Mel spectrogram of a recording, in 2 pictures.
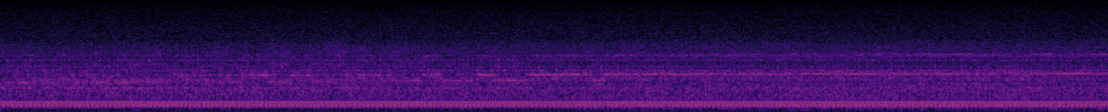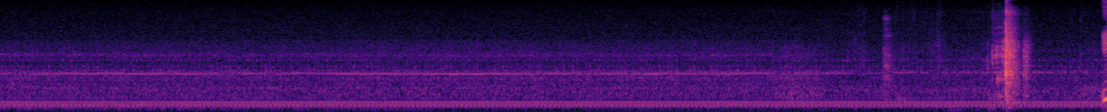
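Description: A hot air rework station blows at low airflow over a phone motherboard chip to reflow its solder: a faint, steady hum with a thin high whine that fades out near the end. Just before the end comes a small click, then a louder sharp knock.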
